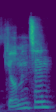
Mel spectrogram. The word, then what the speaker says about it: Gilmanton: And that's in, I don't know how to pronounce this, Gilmanton, New Hampshire? – Yes.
